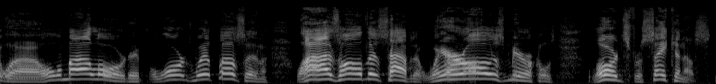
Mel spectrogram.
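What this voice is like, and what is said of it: Put-on Southern US accent. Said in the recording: “southern, with a southern accent. ... he had that kind of southern thing going on.”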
